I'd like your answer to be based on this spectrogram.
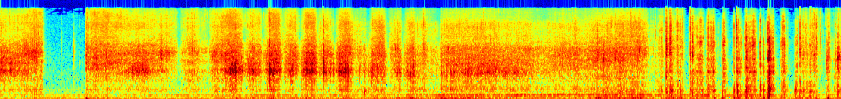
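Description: Long nails quickly scratch and rub the fuzzy fabric of a medium stuffed penguin toy, making a bright, dry, scratchy rustle. After a brief silence near the start, the rubbing runs continuously, then breaks into sharper, rapid scratching strokes toward the end.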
